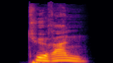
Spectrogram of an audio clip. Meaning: 1. tyrant 2. bully 3. tyrant flycatcher
- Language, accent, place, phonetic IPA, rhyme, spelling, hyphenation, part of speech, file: German, Germany, Berlin, [tyˈʁan], -an, Tyrann, Ty‧rann, noun, De-Tyrann.ogg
